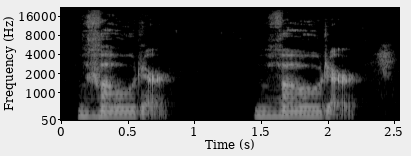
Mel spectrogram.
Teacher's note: vote when we add the er this word becomes voter voter notice that t becomes a flap t which sounds like a soft d voter voter that second syllable is going to be very soft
